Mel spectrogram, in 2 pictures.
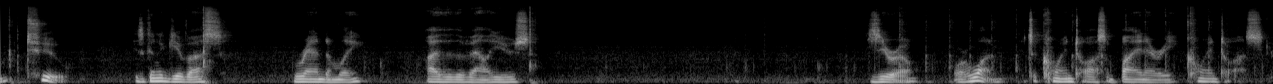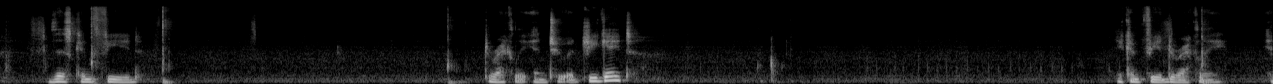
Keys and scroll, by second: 0.0 2, 2.0 m, 5.2 b, 13.6 BackSpace, 14.3 n, 17.1 g, 24.7 t.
